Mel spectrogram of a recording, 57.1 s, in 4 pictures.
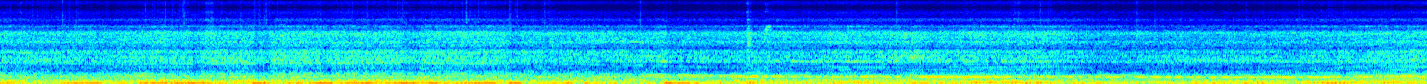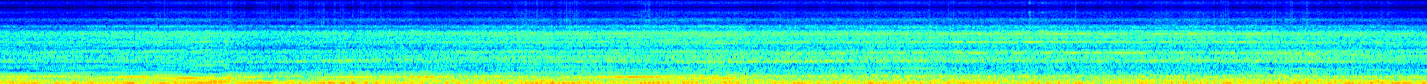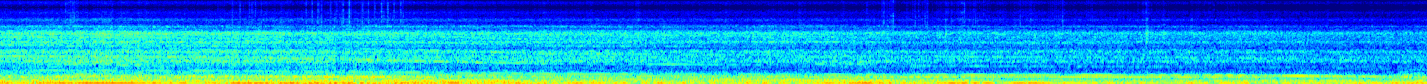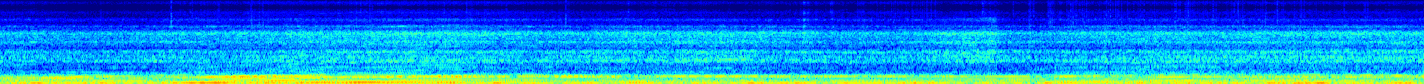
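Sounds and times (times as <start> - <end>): car engine running under load: 0.0 - 57.0
low road rumble: 0.0 - 57.0.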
